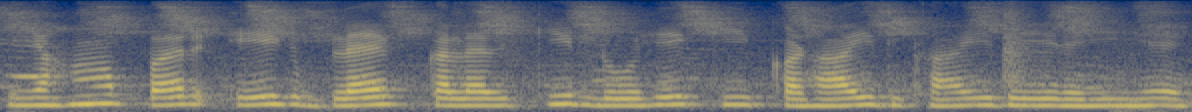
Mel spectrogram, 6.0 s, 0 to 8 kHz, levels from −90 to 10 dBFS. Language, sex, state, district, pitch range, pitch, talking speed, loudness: Hindi, female, Madhya Pradesh, Katni, 185-210 Hz, 195 Hz, 130 wpm, -14 LUFS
